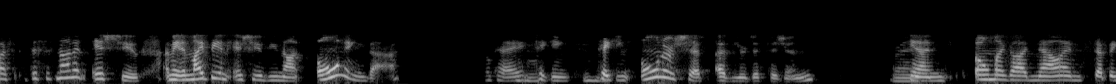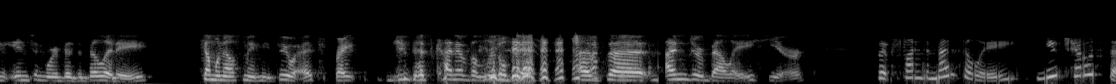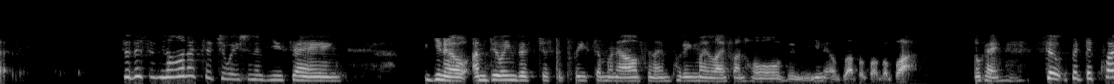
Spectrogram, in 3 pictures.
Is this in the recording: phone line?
yes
